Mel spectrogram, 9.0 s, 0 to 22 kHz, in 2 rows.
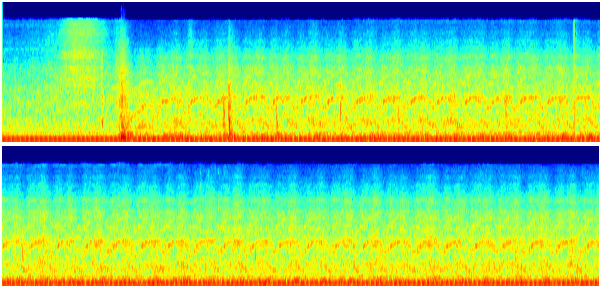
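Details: Fiat 126 cold start, last run 18 October: a low, uneven churning drone for several seconds without catching or gaining speed; cranks but won't fire, owner suspects spark plugs or ignition coil.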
